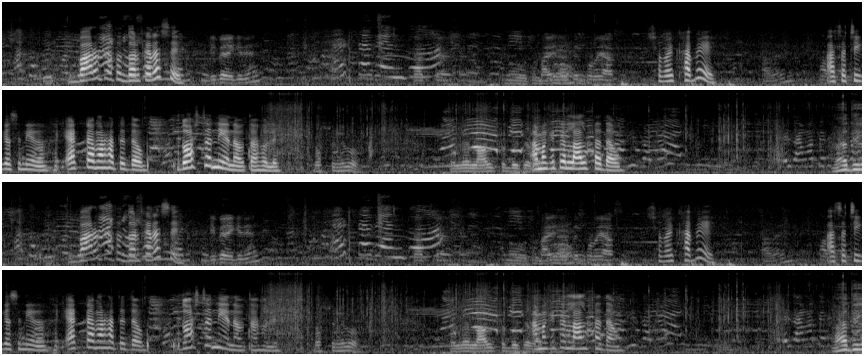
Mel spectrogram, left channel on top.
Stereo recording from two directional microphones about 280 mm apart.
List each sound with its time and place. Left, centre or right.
0.8 s speech: centre
3.3 s children playing: centre
5.4 s speech: centre
8.4 s speech: centre
13.1 s speech: centre
15.8 s a sound: centre
16.5 s a sound: right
